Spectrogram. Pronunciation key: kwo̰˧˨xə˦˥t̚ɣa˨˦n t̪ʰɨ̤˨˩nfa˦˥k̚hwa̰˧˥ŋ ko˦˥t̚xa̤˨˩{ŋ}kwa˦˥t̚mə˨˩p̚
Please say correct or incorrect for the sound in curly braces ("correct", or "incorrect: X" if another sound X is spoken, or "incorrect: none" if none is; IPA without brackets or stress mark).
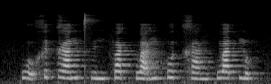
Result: correct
